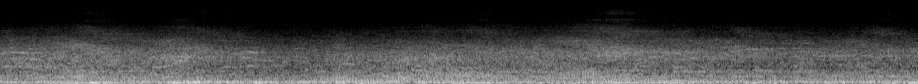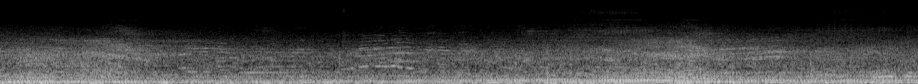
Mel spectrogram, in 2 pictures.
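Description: Footsteps scuff regularly on pavement close by.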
